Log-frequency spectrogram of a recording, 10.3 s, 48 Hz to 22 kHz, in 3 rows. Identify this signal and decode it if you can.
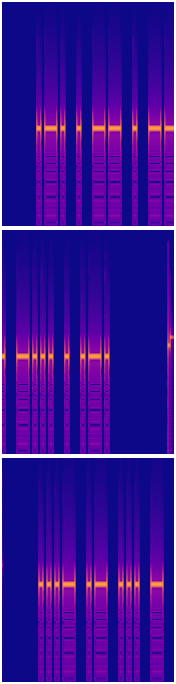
Morse code, heard as a keyed tone, about 15 wpm, 700 Hz. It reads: REMEMBER VAST
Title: Sets of 4 Words - New Word Drill - 15wpm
